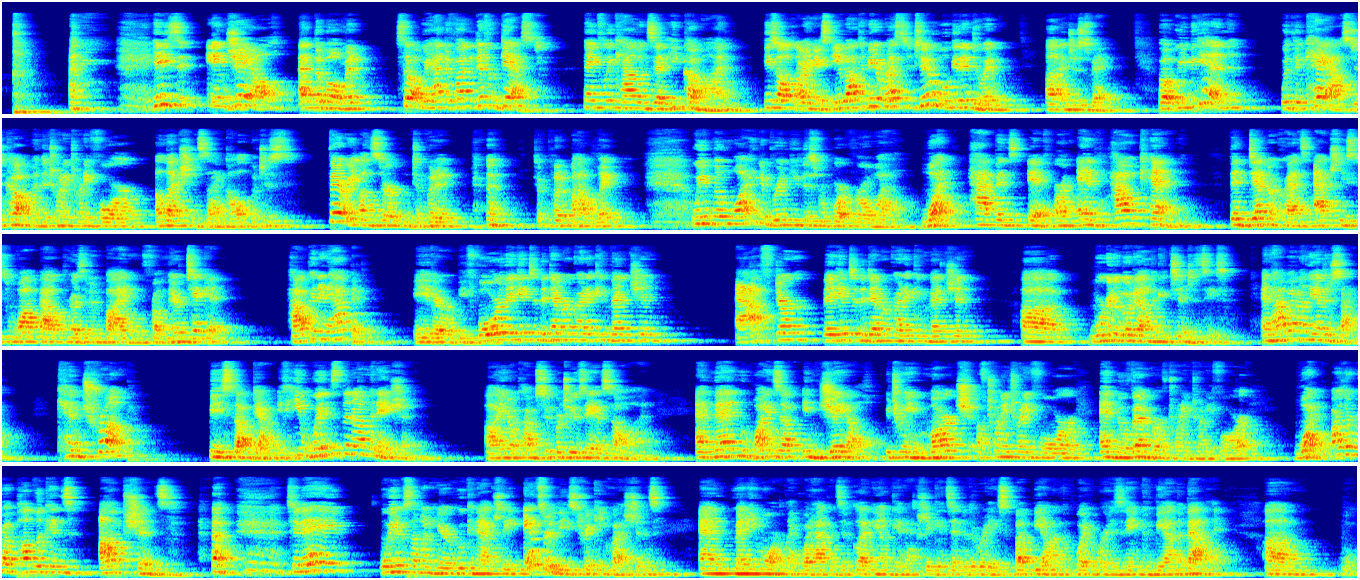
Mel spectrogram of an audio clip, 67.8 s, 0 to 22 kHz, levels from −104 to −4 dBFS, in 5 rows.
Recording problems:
off-mic speech; far
room echo; noticeable; dies away in 0.8 s

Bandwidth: 14.5 kHz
